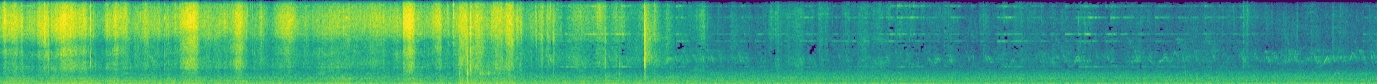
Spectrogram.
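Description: Dry fallen leaves rustling and crackling in irregular bursts as a dog scrambles about with a stick in them, with a sharp click about eight seconds in. After that only a faint hiss remains.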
